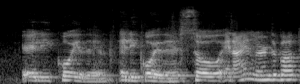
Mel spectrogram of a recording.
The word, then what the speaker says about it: Helicoide: Helicoide.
